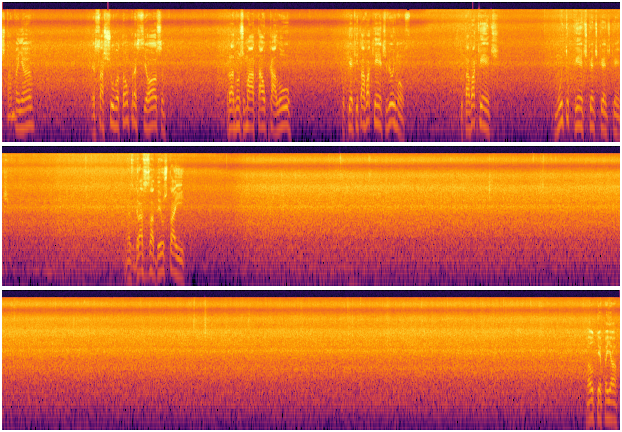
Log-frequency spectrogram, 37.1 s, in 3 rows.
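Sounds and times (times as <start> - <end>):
heavy rain on street and roofs: 0.0 - 37.0.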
